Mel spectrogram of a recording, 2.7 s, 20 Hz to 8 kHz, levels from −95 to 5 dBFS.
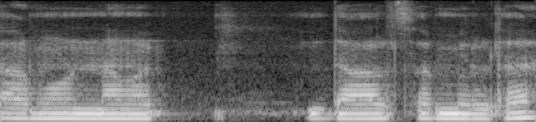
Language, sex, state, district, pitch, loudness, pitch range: Garhwali, male, Uttarakhand, Uttarkashi, 115 Hz, -13 LUFS, 115-120 Hz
